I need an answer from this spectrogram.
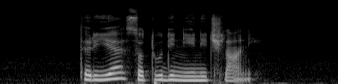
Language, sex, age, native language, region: Slovenian, female, 18-29, Slovenian, Central Slovenia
